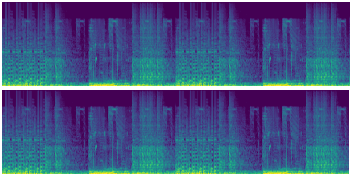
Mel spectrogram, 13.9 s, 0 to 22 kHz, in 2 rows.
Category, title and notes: Instrument samples > Percussion
This 138bpm Drum Loop is good for composing Industrial/Electronic/Ambient songs or using as soundtrack to a sci-fi/suspense/horror indie game or short film.
Alien, Ambient, Dark, Drum, Loop, Loopable, Samples, Soundtrack, Underground, Weird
